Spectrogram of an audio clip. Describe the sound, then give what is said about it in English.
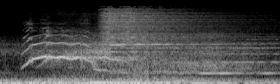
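A woman lets out a short, high scream that rises sharply in pitch as something strikes her in the gloom, then is cut off by a sudden loud burst of noise, with a heavy low rumble underneath throughout. “It strikes her in the gloom so fast she barely has time to scream.”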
